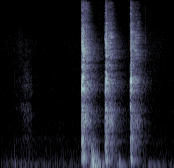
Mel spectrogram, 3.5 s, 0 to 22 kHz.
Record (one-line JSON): {"three_cough_length": "3.5 s", "three_cough_amplitude": 9068, "three_cough_signal_mean_std_ratio": 0.34, "survey_phase": "beta (2021-08-13 to 2022-03-07)", "age": "18-44", "gender": "Male", "wearing_mask": "No", "symptom_cough_any": true, "symptom_runny_or_blocked_nose": true, "symptom_fatigue": true, "smoker_status": "Never smoked", "recruitment_source": "Test and Trace", "submission_delay": "1 day", "covid_test_result": "Positive", "covid_test_method": "RT-qPCR", "covid_ct_value": 19.6, "covid_ct_gene": "ORF1ab gene", "covid_ct_mean": 20.1, "covid_viral_load": "260000 copies/ml", "covid_viral_load_category": "Low viral load (10K-1M copies/ml)"}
